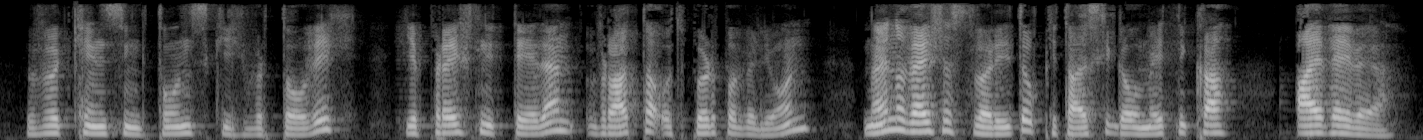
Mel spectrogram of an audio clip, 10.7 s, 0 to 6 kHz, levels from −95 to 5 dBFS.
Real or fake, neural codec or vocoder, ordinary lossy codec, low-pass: real; none; AAC, 24 kbps; 5.4 kHz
